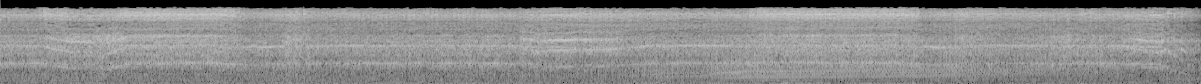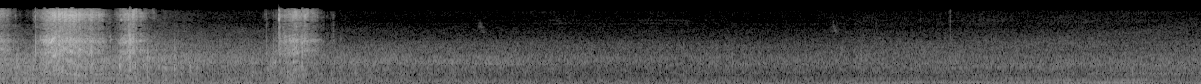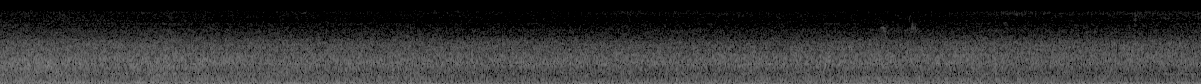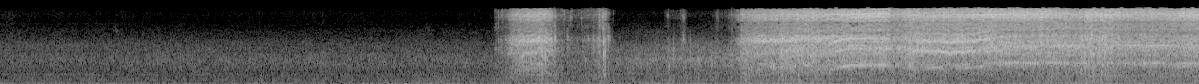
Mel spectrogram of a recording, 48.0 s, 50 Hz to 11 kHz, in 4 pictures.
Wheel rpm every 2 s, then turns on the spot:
220, 230, 220, 220, 230, 200, 20, 10, 0, 0, 0, 0, 0, 0, 0, 0, 0, 0, 0, 0, 20, 30, 200, 230.
40-42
